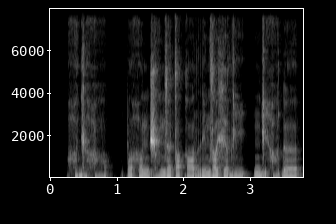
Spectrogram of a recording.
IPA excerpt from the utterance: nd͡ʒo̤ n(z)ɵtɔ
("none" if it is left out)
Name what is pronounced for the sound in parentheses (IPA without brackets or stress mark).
z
